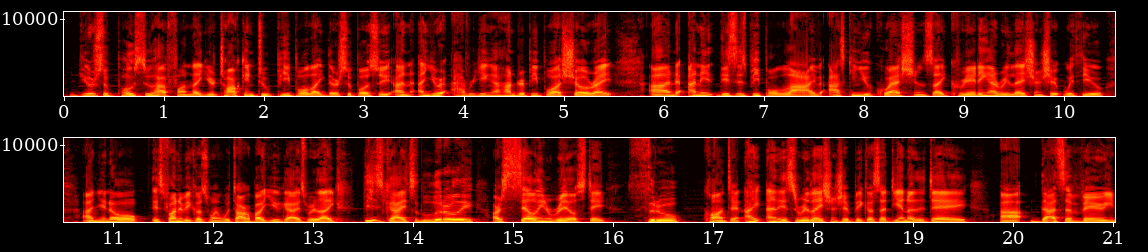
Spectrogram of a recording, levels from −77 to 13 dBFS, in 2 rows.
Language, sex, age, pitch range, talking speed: English, male, 20-39, 140-175 Hz, 225 wpm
